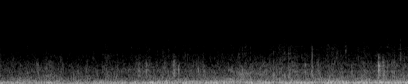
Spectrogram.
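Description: Steady low rumble of wind buffeting the microphone outdoors.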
